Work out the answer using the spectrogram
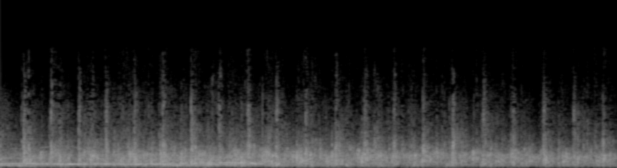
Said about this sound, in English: I didn't have a pause for applause in my notes.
